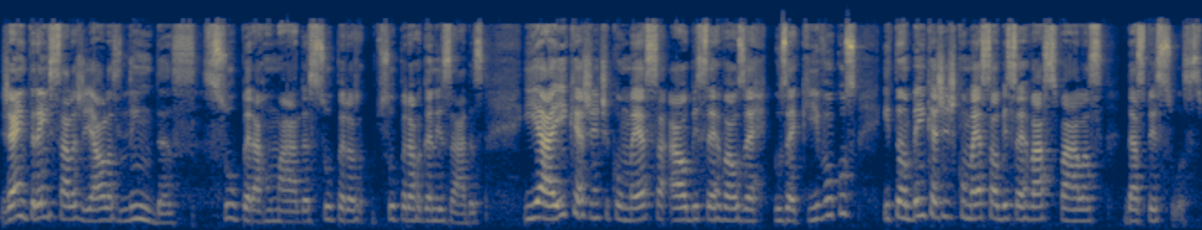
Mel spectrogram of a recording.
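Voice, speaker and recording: Her voice is fairly high-pitched for a woman, with ordinary pitch variation. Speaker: teacher. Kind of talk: live stream talk. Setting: live stream. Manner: fast.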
